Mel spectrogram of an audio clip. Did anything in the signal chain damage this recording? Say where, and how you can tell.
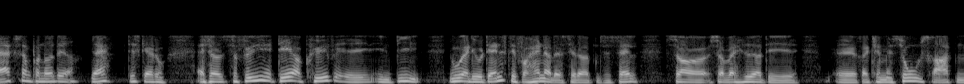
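Yes, at the codec stage: this speech went through a Bluetooth CVSD headset codec for its whole length. Nothing gets past about 3.8 kHz, the s sounds come out scratchy, and there's a granular hiss underneath, which fits a 64 kbps one-bit delta stream whose adaptive step can't keep up.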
